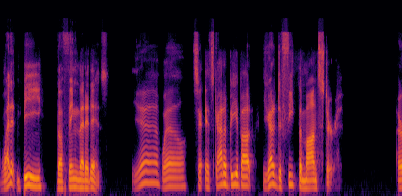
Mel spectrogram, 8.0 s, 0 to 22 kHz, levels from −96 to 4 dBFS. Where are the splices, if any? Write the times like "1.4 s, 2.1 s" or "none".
2.3 s, 3.8 s, 5.2 s

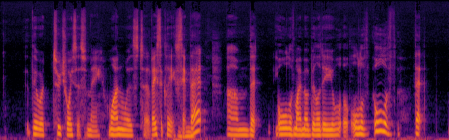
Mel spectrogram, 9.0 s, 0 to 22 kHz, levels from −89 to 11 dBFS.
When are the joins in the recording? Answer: 3.0 s, 4.2 s, 5.5 s

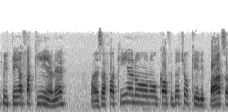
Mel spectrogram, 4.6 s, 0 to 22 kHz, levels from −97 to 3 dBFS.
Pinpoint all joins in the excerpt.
none

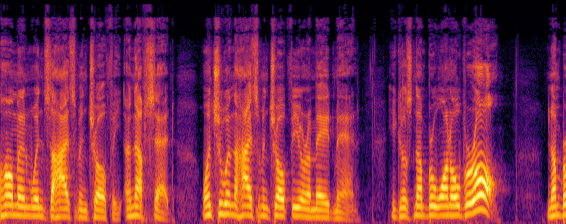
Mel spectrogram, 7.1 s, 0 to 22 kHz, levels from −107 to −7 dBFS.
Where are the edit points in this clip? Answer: none

